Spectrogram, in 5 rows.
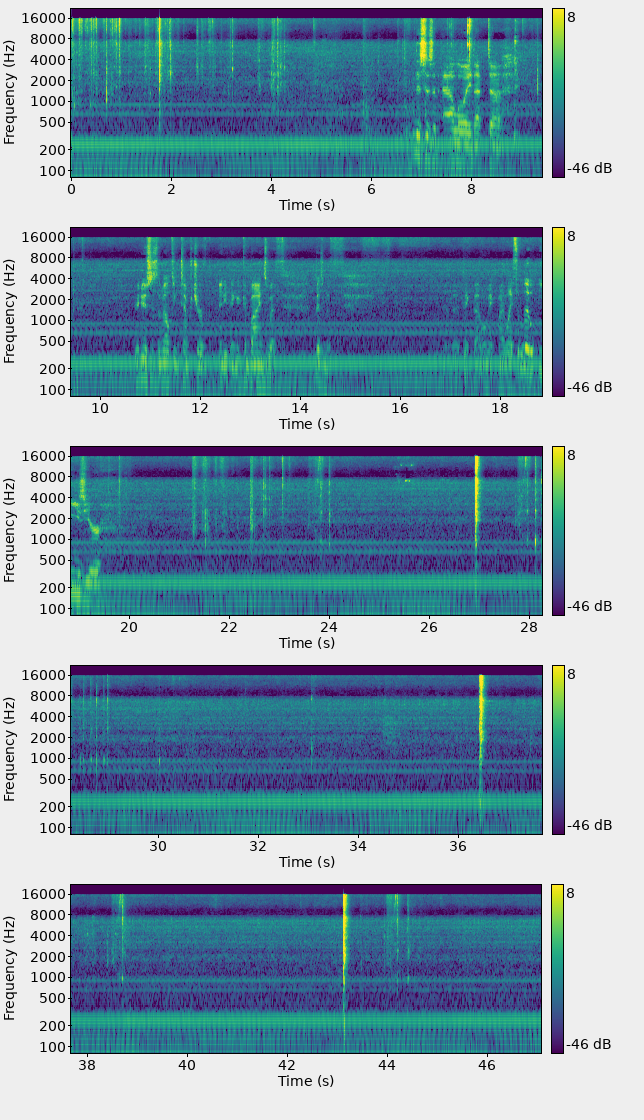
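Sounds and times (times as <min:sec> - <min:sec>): desoldering pump snap: 0:00.0 - 0:03.3, 0:26.9 - 0:27.2, 0:36.4 - 0:36.7, 0:43.1 - 0:44.6
steady hum: 0:00.0 - 0:47.0.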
